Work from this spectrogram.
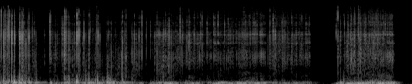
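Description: Long nails scratch across a solid textured wax pillar candle tilted on its side, raking over its raised swirl texture and flat bottom. Dense, bright scratchy rasps with a low rumble run for about three seconds, break off into a brief silence, then resume for another half second.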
